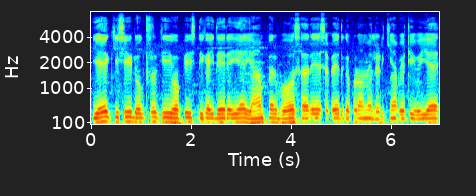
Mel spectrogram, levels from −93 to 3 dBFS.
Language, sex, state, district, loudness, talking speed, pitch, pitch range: Hindi, male, Rajasthan, Bikaner, -17 LUFS, 170 wpm, 110 Hz, 105-115 Hz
